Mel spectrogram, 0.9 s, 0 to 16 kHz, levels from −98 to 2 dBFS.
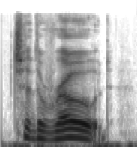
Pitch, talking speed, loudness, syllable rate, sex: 155 Hz, 195 wpm, -13 LUFS, 4.8 syllables/s, female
